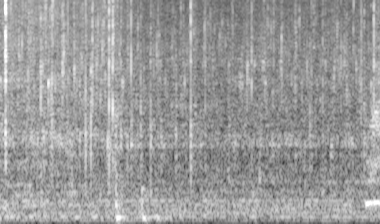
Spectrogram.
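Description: Eggs fry in a pan with a steady, fairly quiet sizzle and small crackles for a few seconds, with no talking.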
